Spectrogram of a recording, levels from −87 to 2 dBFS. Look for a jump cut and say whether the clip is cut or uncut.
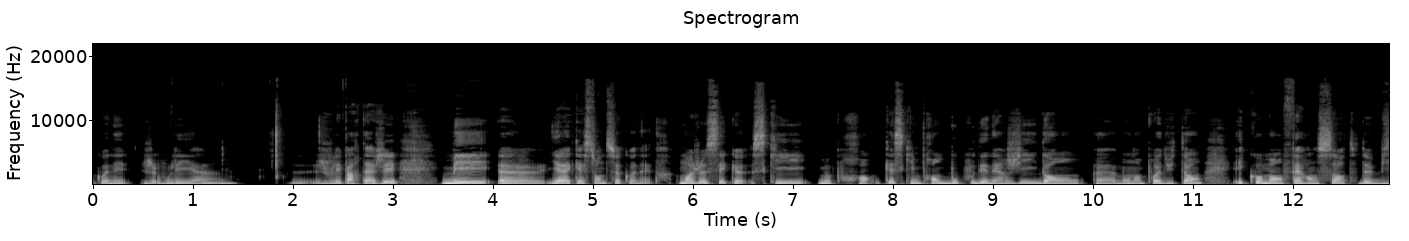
uncut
